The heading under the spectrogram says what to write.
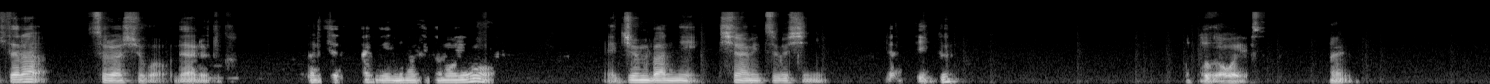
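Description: From 2.15 to 2.41 s, the other side's voice is leaking through, likely because the echo canceller left loudspeaker sound in the microphone. A faint second voice sits about 25 dB under the speech. From 2.43 to 2.56 s, the room background is gated by the echo canceller as it clamps down, so the background dips by about 9 dB. At 3.03–3.81 s, 4.05–4.99 s and 8.82–9.45 s, the canceller likely misjudged double talk. The speech is suppressed, dipping by roughly 15 dB, and by roughly 20 dB in the last stretch. A brief scrap of the other voice also leaks through at 4.58–4.65 s.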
